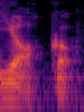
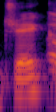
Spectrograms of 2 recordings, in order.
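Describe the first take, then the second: First: The name is pronounced the Swedish way. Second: The name is pronounced the English way. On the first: "Sweden we say we say Jakob" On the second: "I'm speaking Eng- English, so I say Jacob"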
